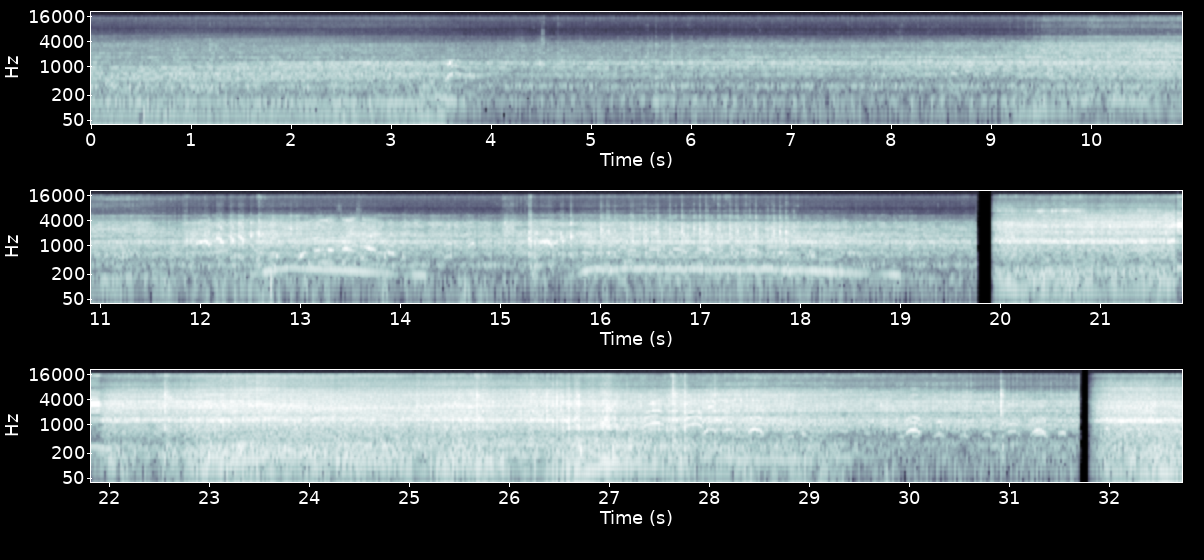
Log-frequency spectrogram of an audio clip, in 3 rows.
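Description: An off-road 4x4's engine revving up and down in repeated swells as the vehicle climbs a steep dirt slope on a winch cable, the revs growing louder and more frequent after a sudden break about two-thirds of the way through.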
